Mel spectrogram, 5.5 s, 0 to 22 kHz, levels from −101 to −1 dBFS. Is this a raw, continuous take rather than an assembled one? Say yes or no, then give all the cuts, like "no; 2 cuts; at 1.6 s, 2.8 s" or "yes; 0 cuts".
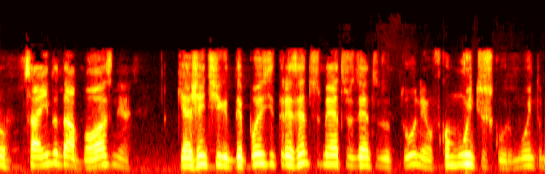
no; 1 cut; at 1.5 s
